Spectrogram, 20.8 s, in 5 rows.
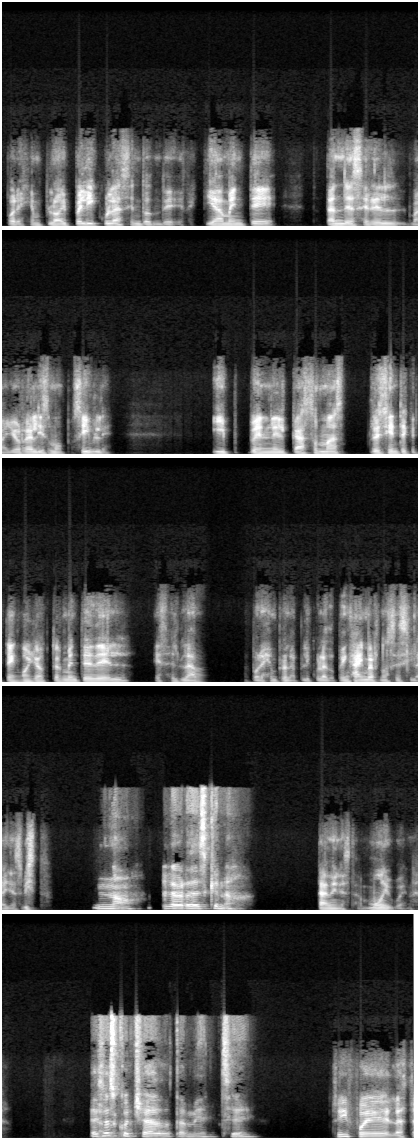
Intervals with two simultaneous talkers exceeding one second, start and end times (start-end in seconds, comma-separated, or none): none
